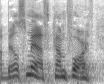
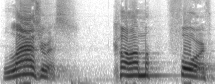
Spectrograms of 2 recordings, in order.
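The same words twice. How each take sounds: First: Said in the usual way. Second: Loud commanding call, word by word; Jesus. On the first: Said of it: "and go, uh". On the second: Acted. Jesus calls Lazarus out of the grave, commanding shout. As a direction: summon the dead with a big, measured shout. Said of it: "he calls him out of the grave".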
